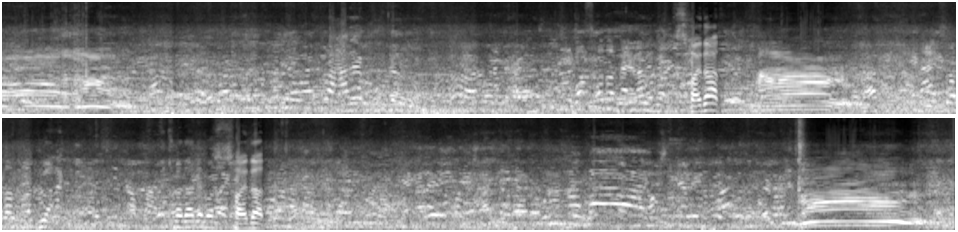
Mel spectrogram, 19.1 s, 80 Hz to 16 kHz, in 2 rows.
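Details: Cows at the Aftabganj cattle market in Dinajpur, Bangladesh, on 18 August 2024. Several low, drawn-out, harmonic moos rise above continuous crowd chatter and bargaining voices, with louder lowing near the middle and end.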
